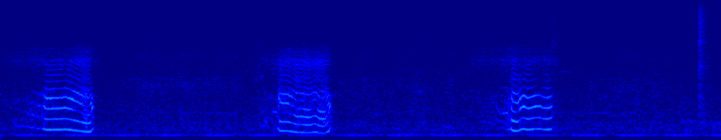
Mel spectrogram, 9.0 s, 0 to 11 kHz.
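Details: Snoring: three drawn-out, whiny snores with a falling pitch, about three seconds apart (roughly 20 a minute), over a steady low room hum.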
